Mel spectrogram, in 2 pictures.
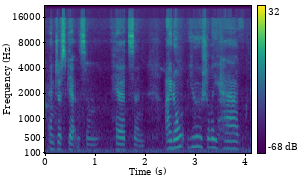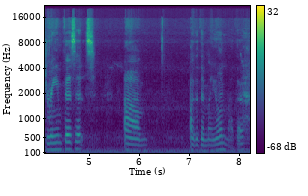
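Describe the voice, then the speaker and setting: With a strong Boston accent, a woman speaks at a fairly slow pace and fairly low pitch, somewhat breathy, with ordinary pitch variation and long, frequent pauses. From Boston area, Massachusetts. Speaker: psychic medium. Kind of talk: casual chat.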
